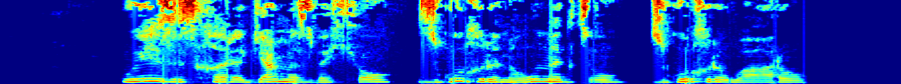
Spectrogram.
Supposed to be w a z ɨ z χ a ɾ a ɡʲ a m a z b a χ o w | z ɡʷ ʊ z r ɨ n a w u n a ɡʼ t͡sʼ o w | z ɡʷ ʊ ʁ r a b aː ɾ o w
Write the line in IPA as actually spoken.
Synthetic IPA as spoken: w i z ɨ z χ a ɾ a ɡʲ a m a z b a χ o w | z ɡʷ ʊ ʁ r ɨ n a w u n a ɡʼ t͡sʼ o w | z ɡʷ ʊ ʁ r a w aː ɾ o w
